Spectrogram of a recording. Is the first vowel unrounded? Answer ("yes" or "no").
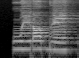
yes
